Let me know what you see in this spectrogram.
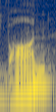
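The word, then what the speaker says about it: Vaughn: in excuse me initially said your name was Von was that right and how do you spell that just for the sake of the record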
